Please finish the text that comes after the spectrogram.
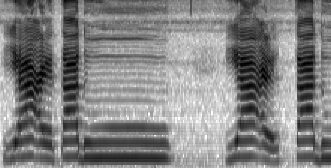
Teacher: دال پہ پیش اور واو ساکن ہے تو یہ واو مدہ ہو گیا، ہم دال کے بعد کو کھینچیں گے۔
